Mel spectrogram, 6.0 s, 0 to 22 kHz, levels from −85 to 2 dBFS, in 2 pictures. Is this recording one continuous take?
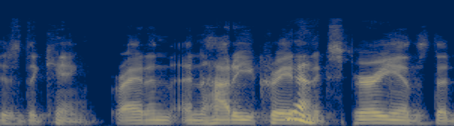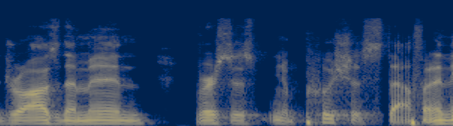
yes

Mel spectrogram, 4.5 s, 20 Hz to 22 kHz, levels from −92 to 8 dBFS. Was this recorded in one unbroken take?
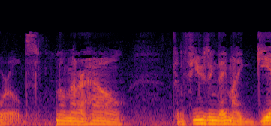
no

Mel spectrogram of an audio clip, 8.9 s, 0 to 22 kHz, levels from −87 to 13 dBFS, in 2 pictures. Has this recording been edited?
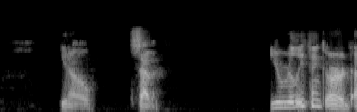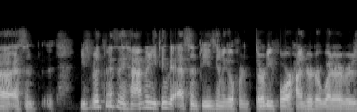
no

